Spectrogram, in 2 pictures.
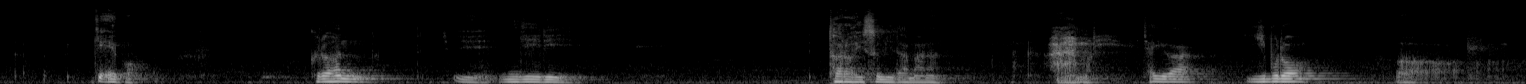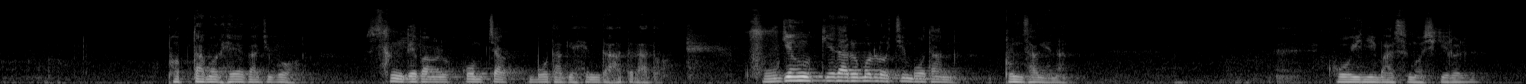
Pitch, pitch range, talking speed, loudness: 110 Hz, 90-120 Hz, 140 characters per minute, -30 LUFS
